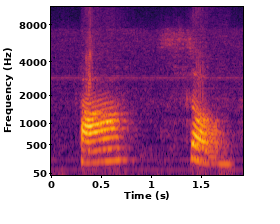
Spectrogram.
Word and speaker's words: fossil: Fa is more stressed. This is unstressed.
